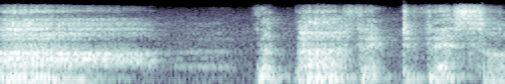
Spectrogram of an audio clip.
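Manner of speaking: rumbling, otherworldly, deep low voice. Game master voicing a being that speaks to the players, in a deep rumbling voice. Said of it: "a deep, rumbling voice say".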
